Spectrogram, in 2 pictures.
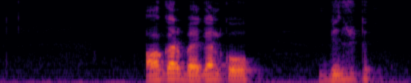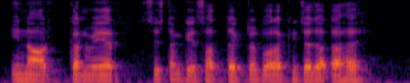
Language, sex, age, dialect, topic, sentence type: Hindi, male, 41-45, Garhwali, agriculture, statement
